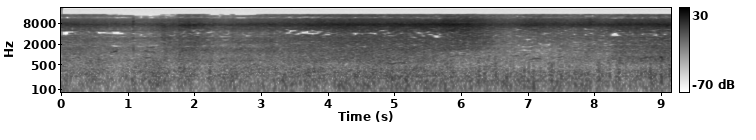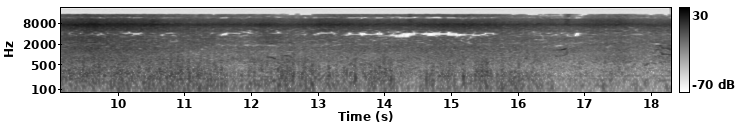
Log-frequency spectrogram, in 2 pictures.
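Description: Small waves breaking and washing up a fine pebble beach in a steady, rolling wash, with wind noise on the microphone.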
